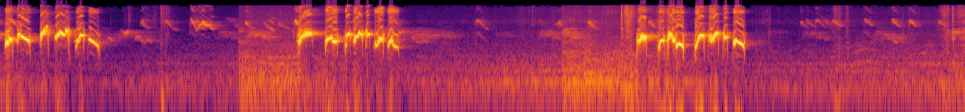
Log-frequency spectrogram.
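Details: Red-whiskered bulbul singing a lure song at dawn, a twisting voice meant to train and provoke rival bulbuls. Three short bursts of quick, bright, warbled notes come about three seconds apart, with faint rustling between them.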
